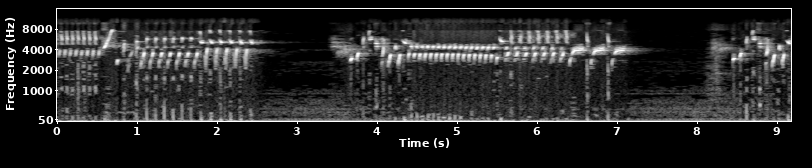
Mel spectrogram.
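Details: European goldfinch, clochette song style: bursts of quick, jingling high twitters alternate with sustained buzzy trills. They are separated by short pauses, and the singing resumes near the end.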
